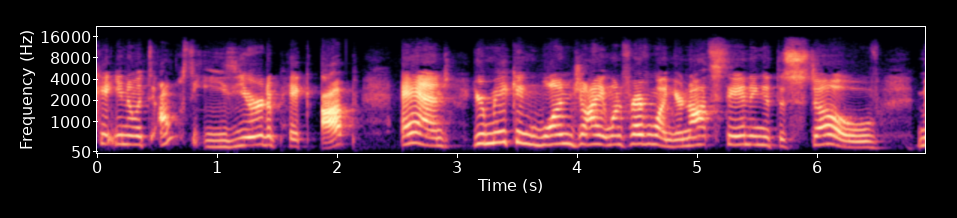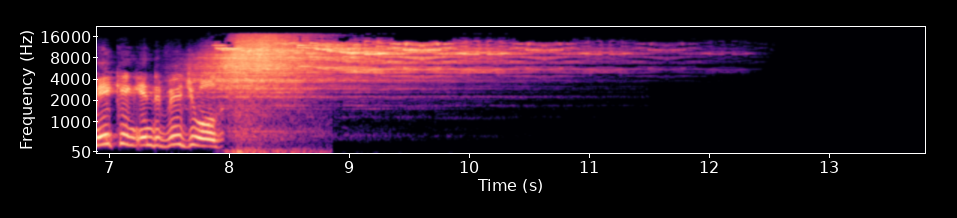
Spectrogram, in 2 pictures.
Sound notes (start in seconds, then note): 7.7 screen whooshes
